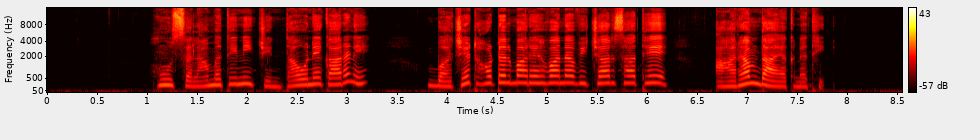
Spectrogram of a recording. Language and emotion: Gujarati, fearful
